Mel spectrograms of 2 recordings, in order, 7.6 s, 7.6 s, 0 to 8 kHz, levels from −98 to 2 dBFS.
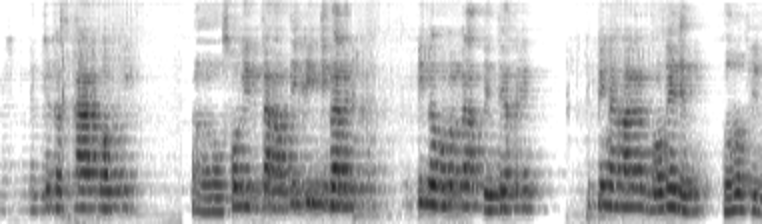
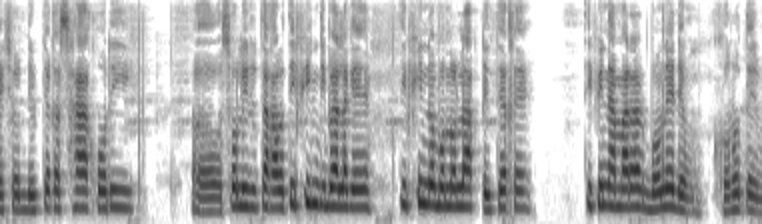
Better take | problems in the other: second | noise reduction (neural mask model DeepFilterNet 3)

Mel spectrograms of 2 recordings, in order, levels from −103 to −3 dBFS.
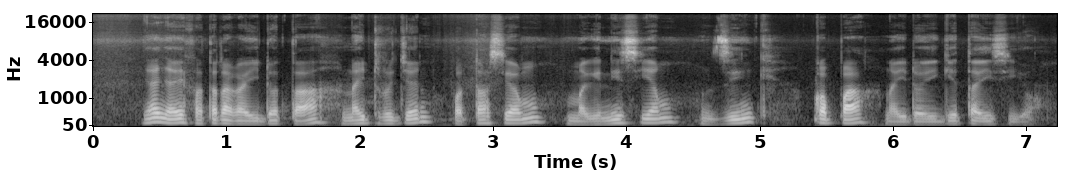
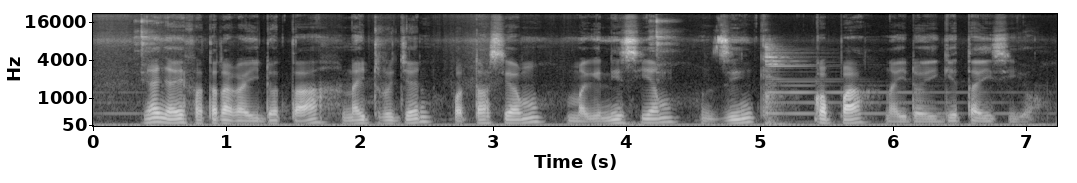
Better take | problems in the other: first | background sound (Tambourine + Dishes, pots, and pans / Bell); 12 dB below the speech

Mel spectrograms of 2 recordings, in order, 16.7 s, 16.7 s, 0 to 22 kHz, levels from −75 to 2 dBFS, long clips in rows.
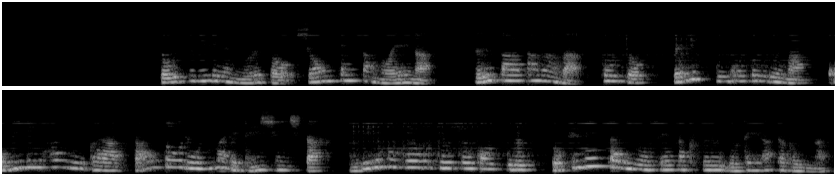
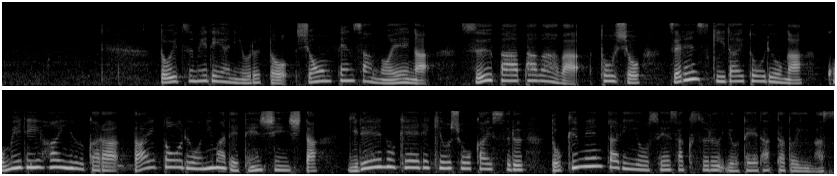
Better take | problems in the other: second | noise reduction (neural mask model DeepFilterNet 3)

